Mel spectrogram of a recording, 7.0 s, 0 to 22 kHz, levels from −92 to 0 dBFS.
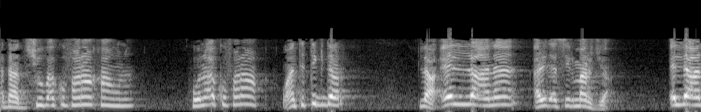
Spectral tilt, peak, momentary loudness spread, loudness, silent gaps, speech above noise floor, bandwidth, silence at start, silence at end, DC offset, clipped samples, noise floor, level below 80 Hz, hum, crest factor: -6 dB/octave; 0 dBFS; 10 LU; -15 LUFS; none; 40 dB; 8 kHz; 0 s; 0 s; under 0.1%; 0.4%; -55 dBFS; -60 dBFS; none; 16 dB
